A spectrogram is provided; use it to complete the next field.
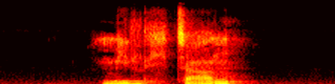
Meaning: milk tooth (tooth of the first set of teeth)
- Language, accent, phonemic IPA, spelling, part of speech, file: German, Austria, /ˈmɪlçˌt͡saːn/, Milchzahn, noun, De-at-Milchzahn.ogg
